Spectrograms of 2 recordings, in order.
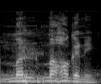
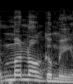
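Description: First: Says "mahogany" instead of "monogamy"; mistaken word. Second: "monogamy" said correctly as mo-NOG-a-my; corrected word. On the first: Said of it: "not, not the wood". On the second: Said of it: "Sorry, not the wood". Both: Real, not acted.

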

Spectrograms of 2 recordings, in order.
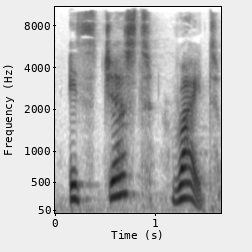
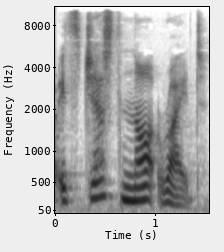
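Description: First: It's "just" right, with "just" slow and weighted; slow, stressed "just". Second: "not" carries the weight and falls; falling stress on "not". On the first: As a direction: lean on "just" and let it fall. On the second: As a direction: lean on "not" in "It's just not right". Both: Shown as a demonstration. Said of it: "就 is to emphasize".

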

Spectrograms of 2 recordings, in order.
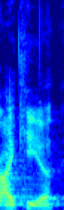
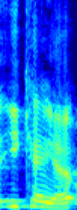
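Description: First: Said in the usual way. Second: Ikea said ee-KAY-uh; Dutch pronunciation. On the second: Shown as a demonstration. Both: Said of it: "over there they pronounce it ikea".

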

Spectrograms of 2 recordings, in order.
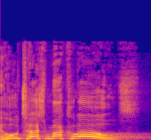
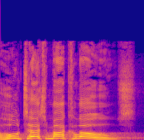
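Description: First: High, slow, loud call across the crowd; Jesus calling out loud. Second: High, slow, loud yell; Jesus yelling. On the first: Jesus calls out to the thronging crowd, loud and slow. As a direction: call it out over the crowd, drawn out. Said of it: "He didn't say it quietly. It was over". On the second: Jesus yells to find who touched him, slow and loud. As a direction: yell it over a multitude. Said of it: "And Jesus had to yell". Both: Acted.

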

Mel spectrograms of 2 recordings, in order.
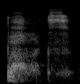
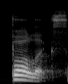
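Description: First: Shaky unvoiced whisper; weak defiant whisper. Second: Fierce retort; loud defiant shout. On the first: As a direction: barely breathe the word. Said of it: "I whispered". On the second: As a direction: shout it back at them. Narrator shouts back. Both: A narrator's reading.

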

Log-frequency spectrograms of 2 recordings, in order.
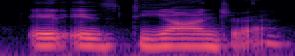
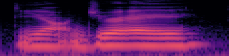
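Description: First: "Deandra" said slowly as dee-AHN-druh; correct name pronunciation. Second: "Deandre" said dee-AHN-dray; mispronounced name. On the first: Interviewee corrects the mistakes people make, correct pronunciation. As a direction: end "Deandra" on uh, unhurried and softer. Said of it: "The correct way to pronounce my name". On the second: Interviewee lists what people wrongly call her, mispronounced name. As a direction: end "Deandre" on an ay sound. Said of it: "Do people mispronounce this?". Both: Shown as a demonstration.

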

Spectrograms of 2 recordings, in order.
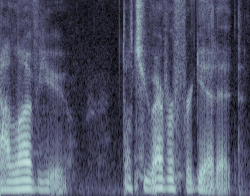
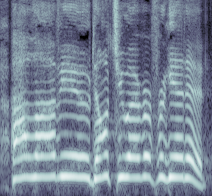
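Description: First: Much softer, lower, hushed; tender whisper. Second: Higher, calling across the house; mock shout. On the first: Retold or imitated. Grandmother whispering to grandson beside him, tender and hushed. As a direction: whisper it close to the ear. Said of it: "whispering in my ear". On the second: Grandmother calling love across the house as they leave. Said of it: "could she have shouted".

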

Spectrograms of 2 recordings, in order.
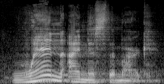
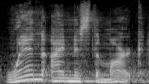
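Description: First: WHEN leaned on, said lower and falling; stress on when. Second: WHEN repeated with a bit more volume; stress on when. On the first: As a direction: hit the word WHEN, not if. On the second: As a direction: land on WHEN again. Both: Shown as a demonstration. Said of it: "hear me, I didn't say if".

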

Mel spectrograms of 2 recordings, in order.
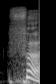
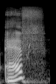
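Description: First: F said like French "feu"; F with a rising eu after it; Albanian letter sound. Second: Said in the usual way. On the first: Shown as a demonstration. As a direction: say F as "feu", not "effe". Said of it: "comme le feu". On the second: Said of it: "ça se prononce".

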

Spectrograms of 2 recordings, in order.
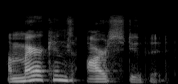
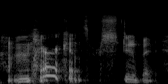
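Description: First: Said in the usual way. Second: High, mocking voice of a foreigner; mock foreign listener. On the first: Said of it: "let's be honest here". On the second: Podcaster imitating a foreign listener sneering at Americans, high mock voice. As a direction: sneer it up high like a smug outsider. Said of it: "you're like".

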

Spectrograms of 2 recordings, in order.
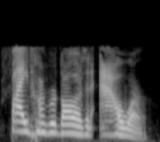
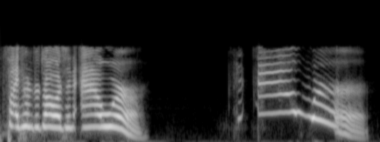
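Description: First: Loud, drawn-out amazement; amazed. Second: High, drawn-out yell of disbelief; incredulous shout. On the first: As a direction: stretch out the price, louder and higher. First take, amazed at the rates. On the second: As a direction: build to a screeched, stretched-out HOUR. Escalating outburst at the rates. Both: Real, not acted.

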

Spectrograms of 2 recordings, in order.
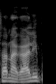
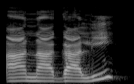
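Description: First: "Gali" said as Gáli, stress on the first syllable, quick with a falling end; corrected stress on Gáli. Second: "Gali" said as Galí, stress on the last syllable, slow with a rising end; drawn out "Gali", stressing the final i; wrong stress on Galí. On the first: Correcting the listener's name, "Gali" stressed on GA. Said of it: "porque no tiene acento la I". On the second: Reading a listener's name off the message, stressing "Gali" on the final i. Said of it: "No, es Ana Gali porque no tiene acento la I". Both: Shown as a demonstration.

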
